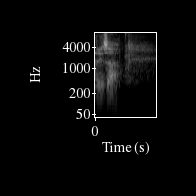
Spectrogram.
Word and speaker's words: رضا: بھی ترجیح دی ہے، اور عربی میں عام طور پہ رضا ہی پڑھا جاتا ہے، لیکن ہمارے یہاں جو لفظ ہے تو مفتی صاحب رحمۃ اللہ علیہ نے تحقیق یہی کی ہے کہ دونوں تلفظ ٹھیک ہیں، رضا اور رضا، لیکن جب ایسا معاملہ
